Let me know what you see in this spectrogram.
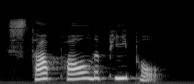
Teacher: Este P aqui você vai ouvir por causa da palavra seguinte, que é a palavra all, começando com o som vogal. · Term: liberação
